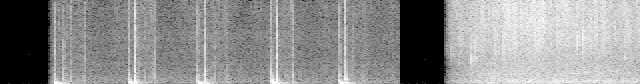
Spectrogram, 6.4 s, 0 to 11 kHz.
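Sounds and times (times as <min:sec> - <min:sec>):
sharp knocks: 0:00.6 - 0:03.7
shower water spraying in a morning routine: 0:04.5 - 0:06.3.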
